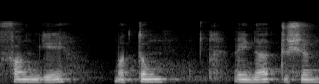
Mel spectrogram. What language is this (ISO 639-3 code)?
mni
